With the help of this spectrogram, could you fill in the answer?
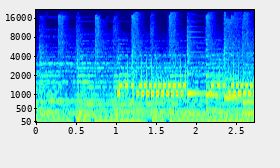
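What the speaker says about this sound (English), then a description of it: "Kusame-san's cell phone rings, almost as if it's responding to Aso's voice." A cell phone ringtone chimes in a Japanese visual novel game, a steady two-tone electronic melody looping over soft background music at a constant moderate level.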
